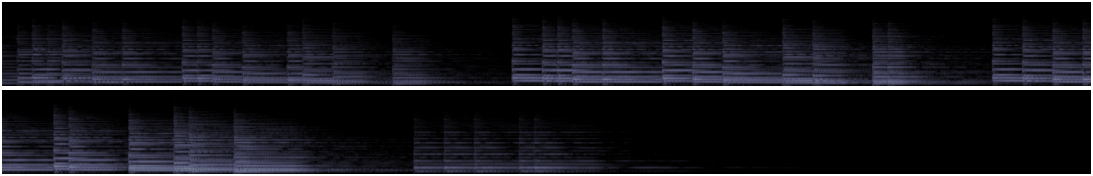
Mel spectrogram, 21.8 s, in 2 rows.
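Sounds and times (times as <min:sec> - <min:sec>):
piano piece: 0:00.0 - 0:04.4, 0:05.1 - 0:16.9.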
